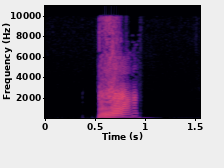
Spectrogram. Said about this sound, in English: He's on Fart Hub, isn't he?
